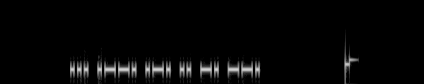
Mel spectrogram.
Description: Morse code, heard as a keyed tone, about 36 wpm, 700 Hz. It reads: SPRING
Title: Sentences from Top 1200 Words - New Word Drill - 35wpm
